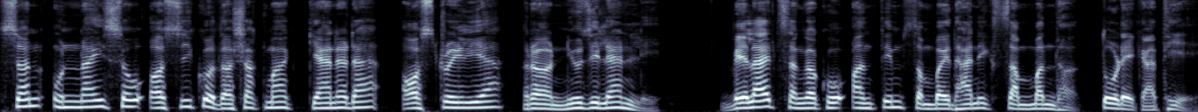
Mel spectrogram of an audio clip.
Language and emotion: Nepali, neutral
